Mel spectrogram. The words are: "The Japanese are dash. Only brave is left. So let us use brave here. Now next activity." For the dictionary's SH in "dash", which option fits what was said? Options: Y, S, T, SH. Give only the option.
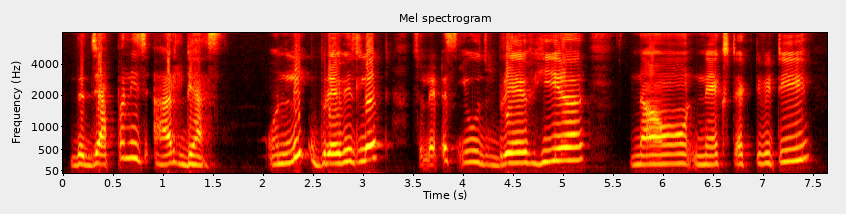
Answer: S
